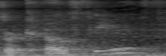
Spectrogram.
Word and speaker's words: Prokofiev: jazz cats they just procofia yes i know i just pronounced it wrong no you didn't okay that's correct it has a f on it yes an f or a v depending on it oh okay just like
